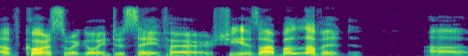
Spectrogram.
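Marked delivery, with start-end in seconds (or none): 0.0-3.4 grandiose, booming, swooping declaiming delivery. Speaker describing a character's voice to the others: imitating the Smitten's grandiose voice. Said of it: "this kind of grandiose".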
